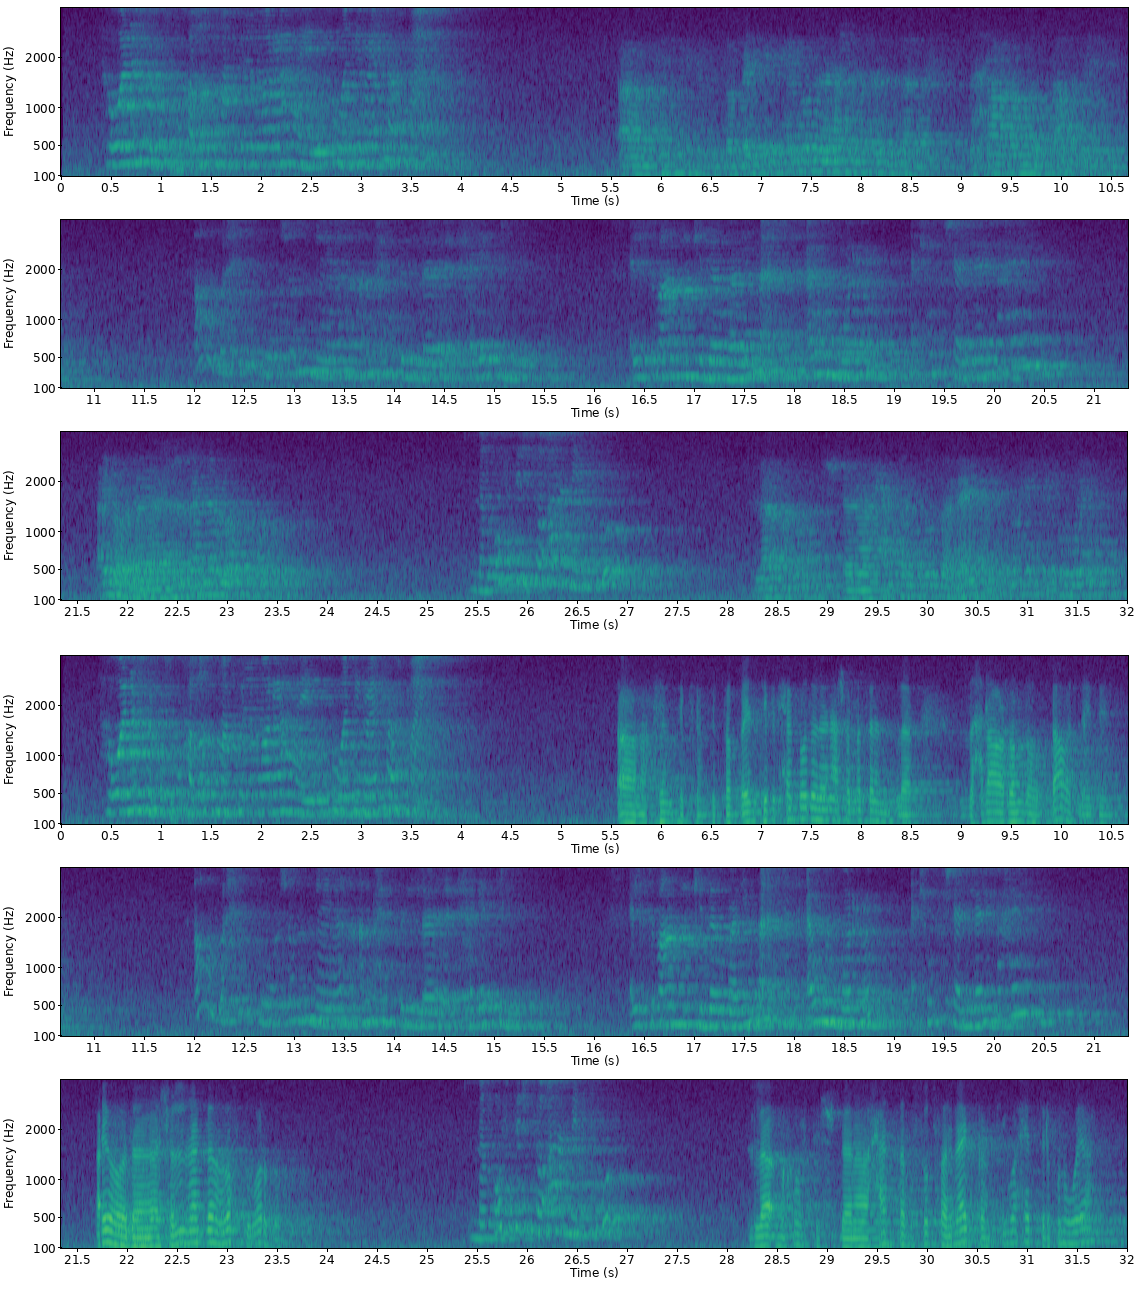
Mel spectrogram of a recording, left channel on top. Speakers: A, on the right; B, on the right.
A: هو انا هروح وخلاص مع كل مرة هيروحوا وادي الريان هروح معاهم
B: اه انا فهمتك فهمتك طب انت بتحبي وادي الريان عشان مثلا ال- الزحلقة على الرملة وبتاع ولا ايه الدنيا
A: اه بحبه عشان آه، انا بحب ال- الحاجات اللي بتبقى عاملة كده وبعدين بقى كان أول مرة أشوف شلال في حياتي
B: ايوه ده الشلال اللي هناك ده انا روحته برضه
A: ما خفتش تقع من فوق
B: لا ما خفتش ده انا حتى بالصدفه هناك كان في واحد تليفونه وقع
